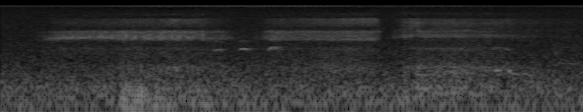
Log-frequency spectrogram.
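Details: Female boxer dog with a short, pushed-in nose, snoring: noisy, rasping breathing with a steady high hiss alongside.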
